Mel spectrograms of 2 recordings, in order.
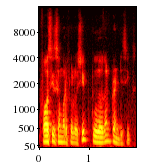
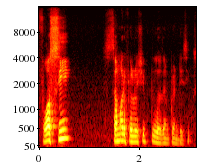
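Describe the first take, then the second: First: All words are said in one even tone. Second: The word FOSSEE is stressed and set apart. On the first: "Earlier whole sentence is a common" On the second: "because here I emphasize the FOSSEE"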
